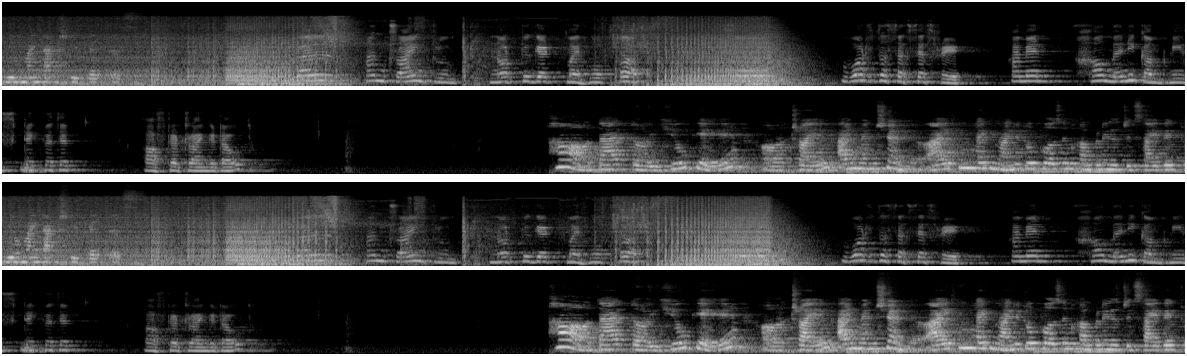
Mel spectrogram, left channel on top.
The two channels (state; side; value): normal; both; correlation 0.71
